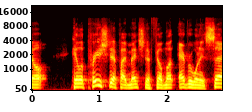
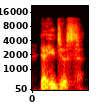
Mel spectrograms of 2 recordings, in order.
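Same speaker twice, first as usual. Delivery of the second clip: low, slow, drawn-out Pacino murmur; Al Pacino impression; 7 semitones lower, slower than usual. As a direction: savor the word glides, low and unhurried. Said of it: "the way he said it".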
